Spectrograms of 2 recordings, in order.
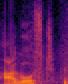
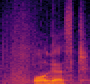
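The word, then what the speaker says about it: August: মে তারপর June July not আগস্ট it Willoughby অগস্ট it Willoughby অগস্ট তারপর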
